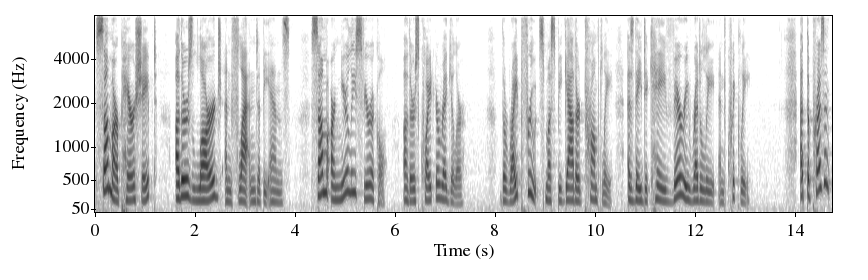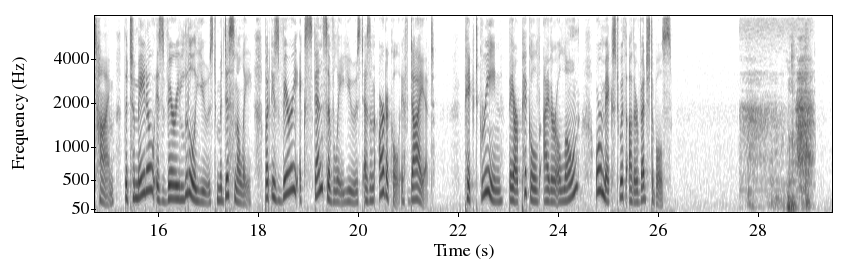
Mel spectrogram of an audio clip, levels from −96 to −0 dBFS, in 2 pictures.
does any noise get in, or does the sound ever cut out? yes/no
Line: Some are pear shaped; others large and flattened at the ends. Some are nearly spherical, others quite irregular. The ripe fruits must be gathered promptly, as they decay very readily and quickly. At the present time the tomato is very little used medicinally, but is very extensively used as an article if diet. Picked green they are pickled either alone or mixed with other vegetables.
yes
